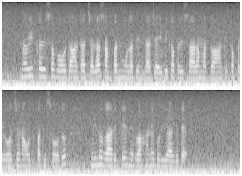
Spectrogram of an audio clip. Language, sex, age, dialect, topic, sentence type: Kannada, female, 18-24, Mysore Kannada, agriculture, statement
